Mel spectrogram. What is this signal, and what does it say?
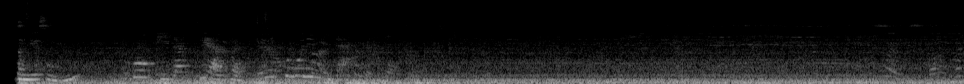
The noise inside a bus. There is no code.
